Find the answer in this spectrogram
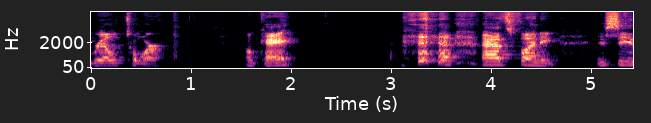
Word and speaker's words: Realtor: so anyway you're gonna learn from me it's real tour all right number 40. i saw a guy jokingly say the second a is silent oh really he must have been joking because there's no a in real tour okay that's funny you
